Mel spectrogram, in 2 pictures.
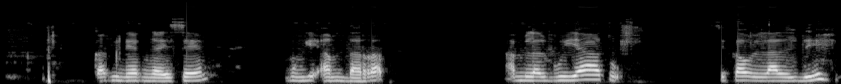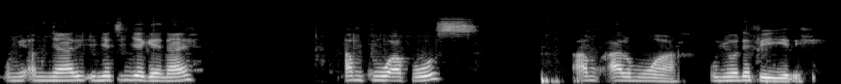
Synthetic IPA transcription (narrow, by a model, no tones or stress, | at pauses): kabinɛtŋɡajsɛn | muŋɡiʔamdaɾab̚ | ʔa̰mlalbujaːtu | sikawlaldimuŋɡia̰mɲaɾiɲetiɲd͡ʒɛɡɛnaj | ʔamkuwafus | a̰ma̰lmuaɾ | uɲɔdɛfejiɾḭ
